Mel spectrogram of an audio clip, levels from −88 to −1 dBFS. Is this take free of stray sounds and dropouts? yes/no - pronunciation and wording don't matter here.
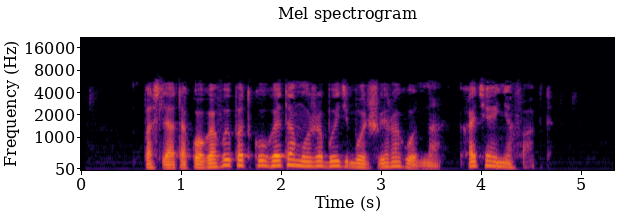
yes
